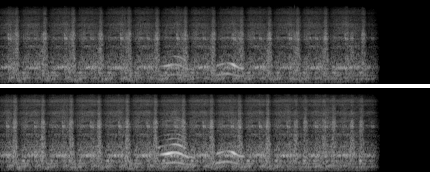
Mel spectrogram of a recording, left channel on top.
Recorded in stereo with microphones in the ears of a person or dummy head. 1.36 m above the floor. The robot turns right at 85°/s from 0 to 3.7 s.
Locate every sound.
1.5 s a child speaking: 50° right (ahead or behind), 0.5 m; by 3.3 s 45° left (ahead or behind), 0.5 m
